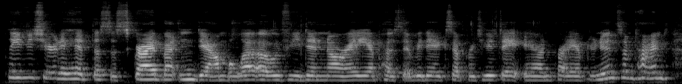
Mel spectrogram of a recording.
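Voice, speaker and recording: Woman, scratchy voice, channel host reading a fairytale; chatty, plain delivery, average pitch. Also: fast talker, pushed and bright. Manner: chatty, apologetic asides. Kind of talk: storybook read-aloud.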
